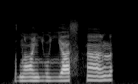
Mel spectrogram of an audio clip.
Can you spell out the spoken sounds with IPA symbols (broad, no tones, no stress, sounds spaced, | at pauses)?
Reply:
d ɑ̃ ʎ o ʎ a s θ ã ɭ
